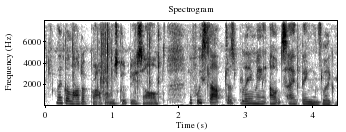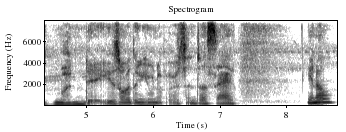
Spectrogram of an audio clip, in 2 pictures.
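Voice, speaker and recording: A woman voicing a blunt, mischievous female goblin in a whispered ASMR roleplay, deadpan and cynical, with a creaky, breathy voice close to the mic. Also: mid-range voice, measured pace, slight background noise. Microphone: close ASMR microphone.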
